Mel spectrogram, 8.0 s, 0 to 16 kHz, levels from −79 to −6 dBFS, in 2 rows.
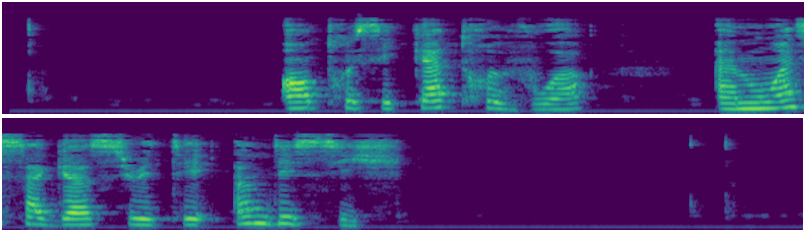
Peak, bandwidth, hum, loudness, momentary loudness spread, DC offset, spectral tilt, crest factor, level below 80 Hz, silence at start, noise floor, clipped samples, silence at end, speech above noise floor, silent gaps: -2 dBFS; 10.5 kHz; none; -23 LUFS; 13 LU; under 0.1%; -2 dB/octave; 24 dB; -70 dBFS; 0.15 s; -68 dBFS; under 0.1%; 0.35 s; 44 dB; none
